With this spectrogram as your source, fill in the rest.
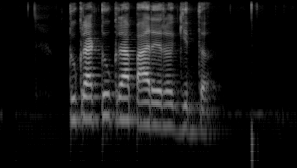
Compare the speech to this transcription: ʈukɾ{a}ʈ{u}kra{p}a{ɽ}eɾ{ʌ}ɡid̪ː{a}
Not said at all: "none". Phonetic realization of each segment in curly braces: a, u, p, ɾ, ʌ, ʌ

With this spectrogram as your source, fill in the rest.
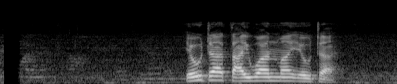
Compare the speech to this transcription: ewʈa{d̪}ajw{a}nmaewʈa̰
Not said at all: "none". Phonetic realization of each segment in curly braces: t̪, a

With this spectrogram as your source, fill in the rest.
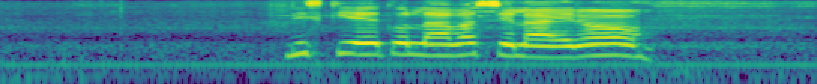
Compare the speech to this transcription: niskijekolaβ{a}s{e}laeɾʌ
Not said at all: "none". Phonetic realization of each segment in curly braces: a, e

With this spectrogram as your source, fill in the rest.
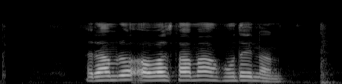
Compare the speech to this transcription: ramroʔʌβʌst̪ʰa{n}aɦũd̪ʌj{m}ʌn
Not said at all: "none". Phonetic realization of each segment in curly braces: m, n

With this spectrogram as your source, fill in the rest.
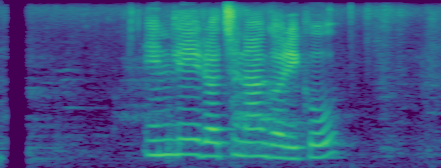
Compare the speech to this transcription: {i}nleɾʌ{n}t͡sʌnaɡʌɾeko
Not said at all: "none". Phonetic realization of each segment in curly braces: i, none

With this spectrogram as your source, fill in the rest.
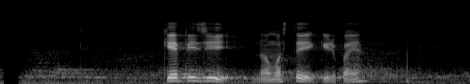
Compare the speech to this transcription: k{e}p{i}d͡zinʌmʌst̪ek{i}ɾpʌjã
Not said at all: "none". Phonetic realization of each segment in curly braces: e, i, i

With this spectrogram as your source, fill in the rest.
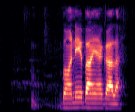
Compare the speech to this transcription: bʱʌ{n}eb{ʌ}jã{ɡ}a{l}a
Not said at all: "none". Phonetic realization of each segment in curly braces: n, a, ɡ, l

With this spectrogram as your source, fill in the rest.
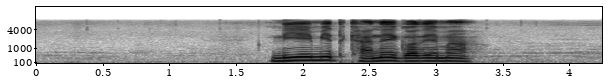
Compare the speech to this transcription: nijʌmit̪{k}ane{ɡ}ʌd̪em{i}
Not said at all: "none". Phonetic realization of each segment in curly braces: kʰ, ɡ, a

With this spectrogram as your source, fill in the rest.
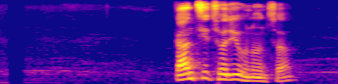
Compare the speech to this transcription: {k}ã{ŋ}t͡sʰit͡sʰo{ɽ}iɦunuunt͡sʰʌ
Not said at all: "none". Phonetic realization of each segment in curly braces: k, n, ɾ

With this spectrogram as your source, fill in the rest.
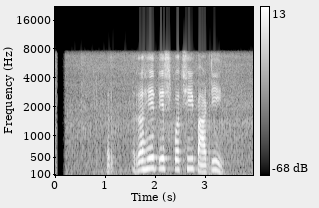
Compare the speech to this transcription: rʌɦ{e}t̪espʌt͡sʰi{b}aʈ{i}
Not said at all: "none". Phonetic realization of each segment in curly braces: e, p, i

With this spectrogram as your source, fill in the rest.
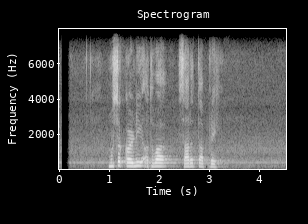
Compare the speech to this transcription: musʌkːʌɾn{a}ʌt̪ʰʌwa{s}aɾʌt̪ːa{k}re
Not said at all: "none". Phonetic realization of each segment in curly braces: i, s, p

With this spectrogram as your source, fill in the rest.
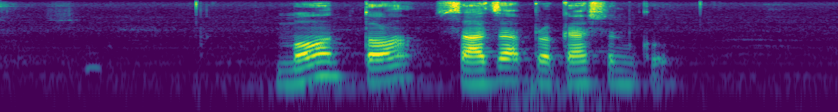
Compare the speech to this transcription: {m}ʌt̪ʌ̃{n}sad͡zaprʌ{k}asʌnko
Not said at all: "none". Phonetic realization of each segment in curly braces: m, none, k

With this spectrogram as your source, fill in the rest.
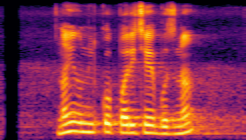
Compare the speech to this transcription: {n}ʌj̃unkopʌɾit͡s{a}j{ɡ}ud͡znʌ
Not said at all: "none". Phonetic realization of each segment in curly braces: n, ʌ, b

